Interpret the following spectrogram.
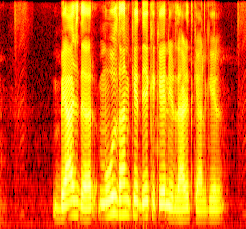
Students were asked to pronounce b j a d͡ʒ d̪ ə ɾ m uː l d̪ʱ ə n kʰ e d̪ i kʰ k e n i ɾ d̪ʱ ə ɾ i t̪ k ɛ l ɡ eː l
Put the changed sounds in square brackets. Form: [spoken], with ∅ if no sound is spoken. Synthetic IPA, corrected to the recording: b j a d͡ʒ d̪ ə ɾ m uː l d̪ʱ ə n [k] e d̪ [e] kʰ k e n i ɾ d̪ʱ [a] ɾ i t̪ k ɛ l ɡ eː l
